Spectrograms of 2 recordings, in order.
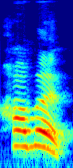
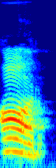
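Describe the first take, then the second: First: The word begins with a clear h sound. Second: The word begins directly with a vowel sound. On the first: The speaker calls it wrong. "இத நிறைய பேர் ஹவர் அப்படின்னு சொல்றோம். ஹவர் கிடையாது" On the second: The speaker calls it right. "இதுல வந்து H silent"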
